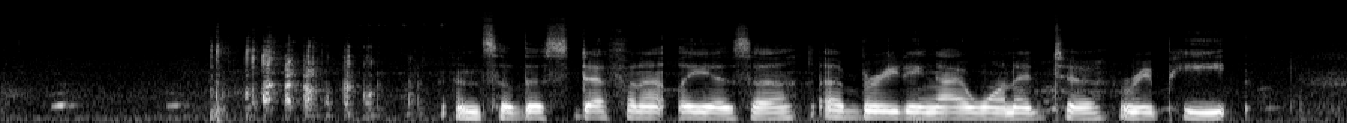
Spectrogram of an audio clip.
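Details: Nigerian Dwarf goats during breeding time: a run of loud, quavering bleats follows one another closely for about four seconds, after a stretch of human speech at the start.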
